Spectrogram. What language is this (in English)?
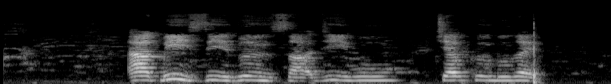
Bafia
